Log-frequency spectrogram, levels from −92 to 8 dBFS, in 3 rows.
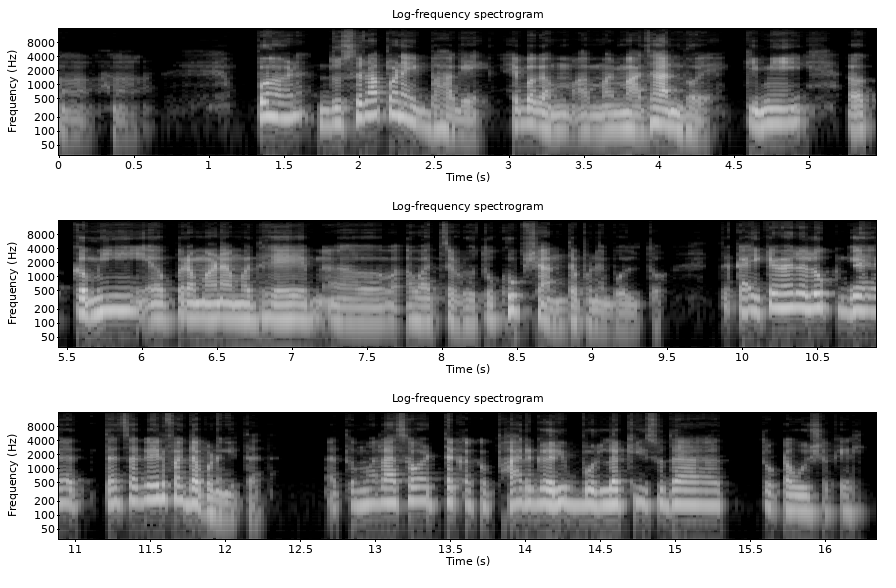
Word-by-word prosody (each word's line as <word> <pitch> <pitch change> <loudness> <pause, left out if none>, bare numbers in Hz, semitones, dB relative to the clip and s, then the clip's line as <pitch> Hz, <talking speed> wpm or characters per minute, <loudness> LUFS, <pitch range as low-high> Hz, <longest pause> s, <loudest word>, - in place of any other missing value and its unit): हां, - - -13 0.2
हां. - - -16 0.9
पण 210 -1 +4 0.2
दुसरा 175 +9 +3
पण 230 - +6
एक 165 -10 +1
भाग 120 -6 -4
आहे, 90 - -5 0.2
हे 145 - 0
बघा 135 -5 +3
म - - -3 0.3
म - - -2
माझा 130 +6 +3
अनुभव 120 -7 +2
आहे, - - -10 0.2
की 140 - 0
मी 150 0 +3 0.4
अ, 115 - 0 0.2
कमी 170 +3 +4 0.3
अ, - - +2
प्रमाणामध्ये 135 -1 +2
अ, 125 0 -5 0.5
आवाज 115 -1 -4
चढवतो, 105 +4 -7
खूप 190 0 0
शांतपणे 100 -5 -3
बोलतो. 85 -1 -12 0.4
तर - - -8
काही-काही 185 +4 +3
वेळेला 220 0 +6
लोक 215 -2 +3
ग - - +8 0.4
त्याचा 185 +3 -1
गैरफायदा 220 -4 +4
पण 120 -9 -2
घेतात. 90 -2 -10 0.5
तर - - -11
तुम्हाला 175 +3 -1
असं 190 +2 0
वाटतं 195 -1 0
का, 190 - -6
का 165 0 -9
फार 185 +4 +1
गरीब 180 0 +4
बोललं 175 0 +4
की 190 - -4
सुद्धा 175 0 +1 0.5
तोटा 150 -4 -4
होऊ 135 -1 0
शकेल? 125 +2 -12
165 Hz, 185 wpm, -22 LUFS, 125-190 Hz, 0.9 s, ग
